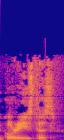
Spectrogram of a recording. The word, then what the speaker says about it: Correístas: Do I say that right? Correístas? – Yeah, the Correístas.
